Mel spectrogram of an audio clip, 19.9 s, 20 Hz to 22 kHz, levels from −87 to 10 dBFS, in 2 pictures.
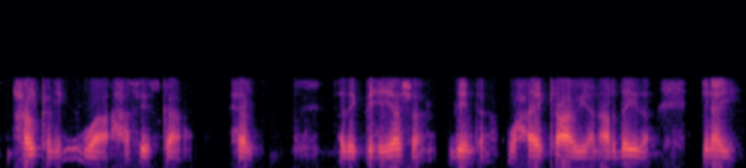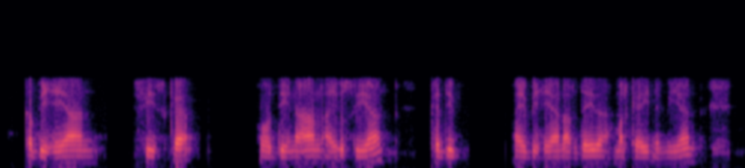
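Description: The clip is speech carrying G.726 ADPCM damage from start to end. The band runs from about 300 Hz to 3.4 kHz, and nothing sounds above 3.8 kHz. A harsh, rasping hiss rides on the speech and rises and falls with its level. The coder sends only a few bits per sample of the error left after an adaptive prediction. Too few bits leave coarse steps as noise. The roughness fits the 24 kbit/s mode.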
